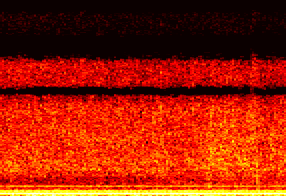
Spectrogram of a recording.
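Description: Zucchini, onion and tomato sizzling steadily in a frying pan, a soft even hiss.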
